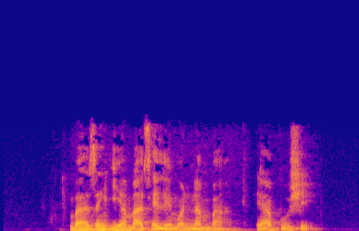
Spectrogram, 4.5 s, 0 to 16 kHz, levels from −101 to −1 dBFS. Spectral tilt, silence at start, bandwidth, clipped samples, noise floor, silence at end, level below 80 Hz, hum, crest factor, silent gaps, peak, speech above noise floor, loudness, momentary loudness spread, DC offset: -6.5 dB/octave; 0.85 s; 7.8 kHz; under 0.1%; -76 dBFS; 0.6 s; -44 dBFS; none; 18 dB; none; -2 dBFS; 57 dB; -20 LUFS; 12 LU; under 0.1%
